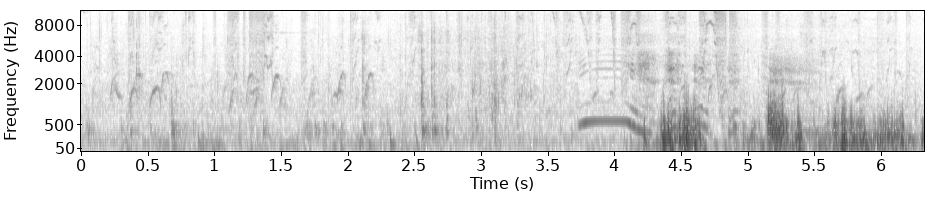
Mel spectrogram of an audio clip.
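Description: Domestic ducks in a plastic kiddie pool give short soft calls, then one louder call just before four seconds in. After it come a few loud bursts of splashing water as they bathe.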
